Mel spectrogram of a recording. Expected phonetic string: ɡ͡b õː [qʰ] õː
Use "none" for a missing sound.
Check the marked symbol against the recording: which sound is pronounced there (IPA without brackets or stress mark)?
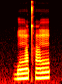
qʰ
